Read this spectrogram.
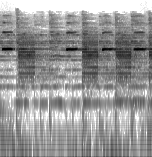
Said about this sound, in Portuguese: Essa música que estamos ouvindo, escrita como tema de abertura, utiliza instrumentos jamais pensados num arranjo como uma campainha de casa, um apito, campainha. Observem.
